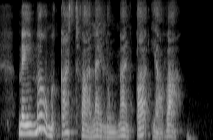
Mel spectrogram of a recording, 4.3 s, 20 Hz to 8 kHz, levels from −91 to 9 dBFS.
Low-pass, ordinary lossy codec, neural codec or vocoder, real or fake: 7.2 kHz; Opus, 16 kbps; none; real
